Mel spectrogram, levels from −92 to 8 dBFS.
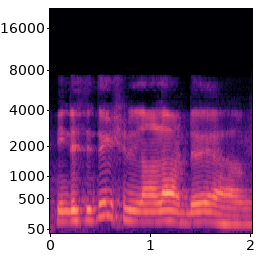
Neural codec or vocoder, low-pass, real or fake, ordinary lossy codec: autoencoder, 48 kHz, 32 numbers a frame, DAC-VAE, trained on Japanese speech; 7.2 kHz; fake; none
